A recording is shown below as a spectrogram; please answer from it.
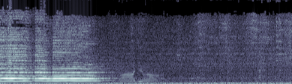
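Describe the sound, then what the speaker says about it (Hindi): A train on a railway sounds a long, loud harmonic horn blast close by, then rumbles past with steady rolling noise and a brief pitch-bending tone, while people talk briefly over it. "और रेलगाड़ी आ गया यार, देखेंगे सामने"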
